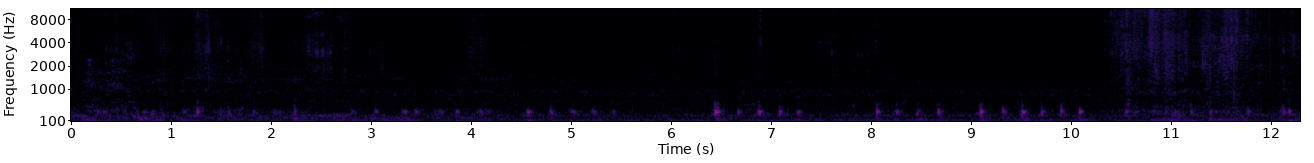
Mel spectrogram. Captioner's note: tapping and glove sounds, getting louder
